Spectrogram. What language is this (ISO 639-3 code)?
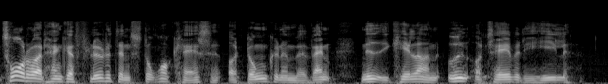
dan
